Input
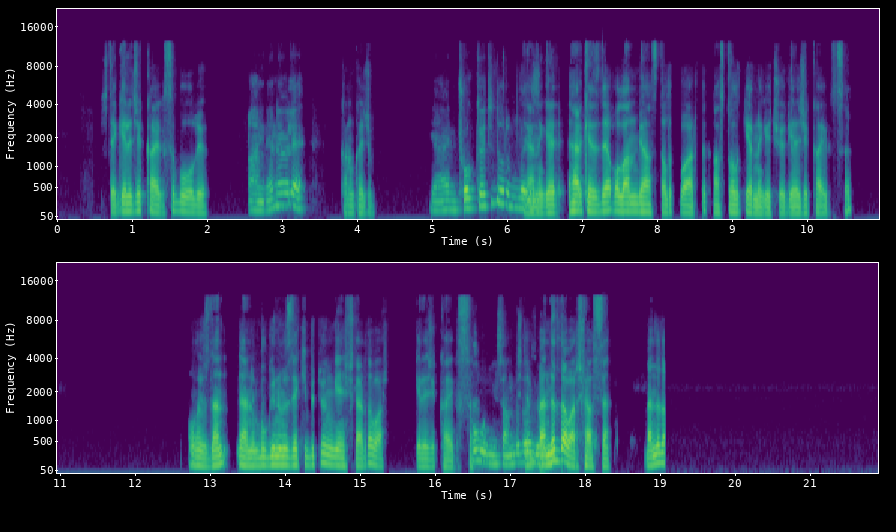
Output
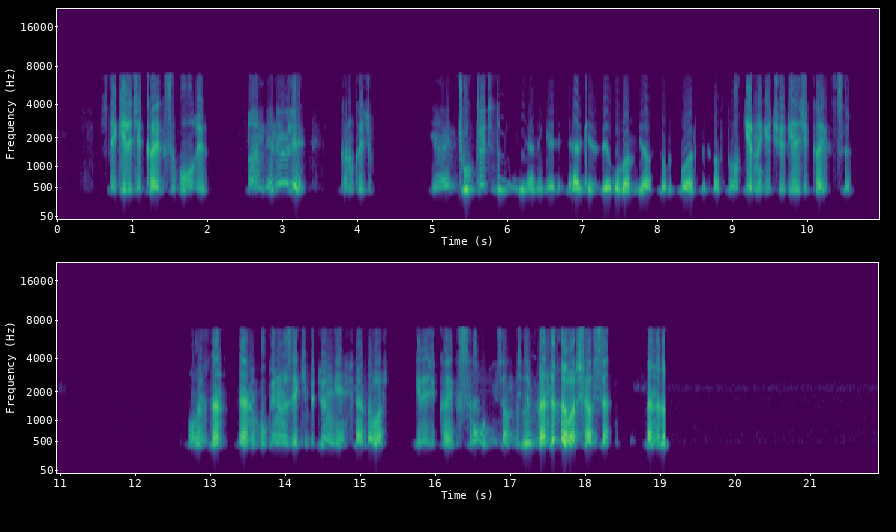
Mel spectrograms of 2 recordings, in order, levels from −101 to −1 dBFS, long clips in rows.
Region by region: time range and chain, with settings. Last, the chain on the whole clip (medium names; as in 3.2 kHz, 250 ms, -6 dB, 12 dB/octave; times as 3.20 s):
5.88–9.02 s: resonances exaggerated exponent 2 + low-pass 1.9 kHz 24 dB/octave + dynamic bell 940 Hz, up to -4 dB, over -35 dBFS, Q 0.79
12.82–13.86 s: band-stop 2.7 kHz, Q 5.7 + upward expansion, over -41 dBFS
14.65–15.16 s: CVSD coder 64 kbps + steep high-pass 480 Hz + tape spacing loss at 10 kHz 33 dB
whole clip: local Wiener filter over 9 samples; tilt shelf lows -6.5 dB, about 1.1 kHz; FFT band-pass 450–6800 Hz; trim +1 dB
